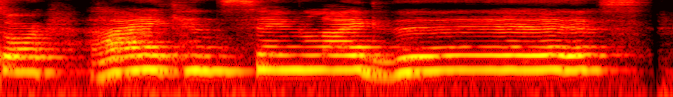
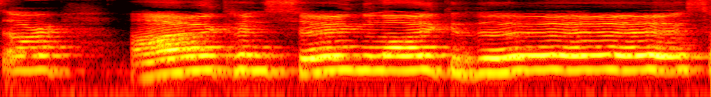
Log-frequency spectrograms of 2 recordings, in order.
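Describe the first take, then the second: First: Slow sung line at normal volume, different colour; softer resonant singing. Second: Louder, slow, ringing sung line; full resonant singing. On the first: Teacher contrasts for students a softer sung resonance. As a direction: sing it back down, another resonance shape. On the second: Teacher shows students a big resonant sound, sung louder and slow. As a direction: fill the hall with a big sung phrase. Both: Shown as a demonstration.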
